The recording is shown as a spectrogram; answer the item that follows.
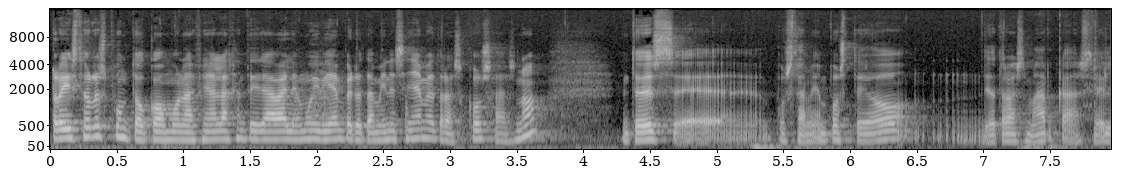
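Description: With a fairly low pitch and fairly even intonation, a woman speaks at a moderate pace in a plain, everyday voice. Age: 50s. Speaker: fashion influencer. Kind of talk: interview.

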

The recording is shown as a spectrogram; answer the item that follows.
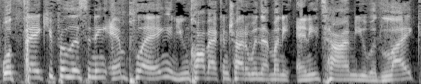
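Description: With music in the background, a man talks at a very fast pace in an animated tone. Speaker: radio host. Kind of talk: morning radio show banter. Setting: radio studio. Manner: animated, joking, bantering.

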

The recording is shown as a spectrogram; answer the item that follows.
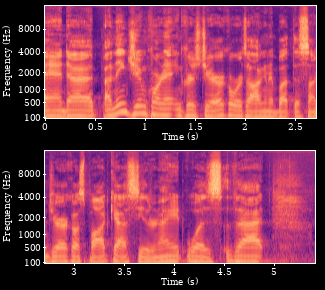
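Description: A man's medium-pitched voice at a very fast pace, with hardly any pauses, very even loudness and ordinary pitch variation. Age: 20s. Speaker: wrestling fan guest. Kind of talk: casual review chat. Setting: radio studio.

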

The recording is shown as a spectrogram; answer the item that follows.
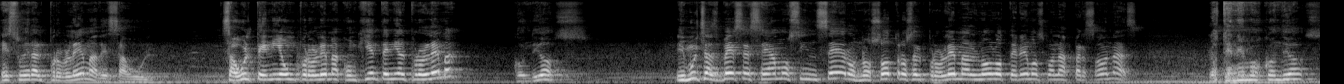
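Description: A man with an extremely high pitch speaks fairly slowly, with ordinary pitch variation. Audible room echo and noticeable background noise are present. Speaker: pastor. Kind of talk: sermon.

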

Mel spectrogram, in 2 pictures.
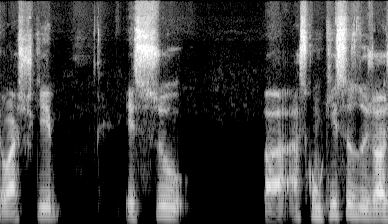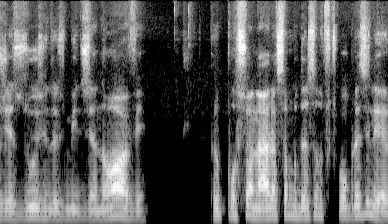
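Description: Speaking at a moderate pace with long, frequent pauses, a man with a medium pitch and ordinary pitch variation is heard in a dry, close recording with no echo that is very clean, with a silent background. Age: 40s. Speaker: football analyst. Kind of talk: podcast interview.

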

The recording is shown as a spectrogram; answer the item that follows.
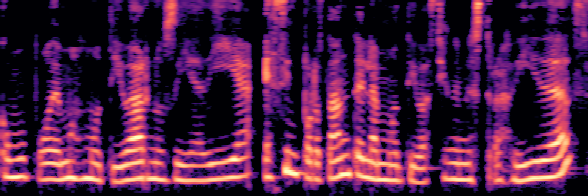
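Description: A woman speaks at a medium pitch and a moderate pace, her tone dark and mellow with ordinary pitch variation. The background is quiet. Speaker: podcast host. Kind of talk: casual chat.

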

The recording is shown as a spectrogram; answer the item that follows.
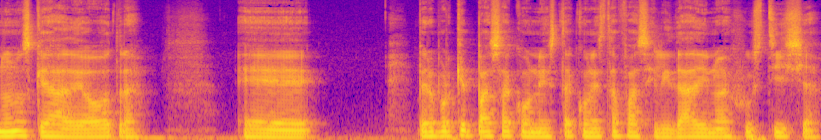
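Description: Over a silent background on a very clean recording, a man speaks at a fairly low pitch and moderate pace with fairly even intonation, very even loudness, and long, frequent pauses. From Mexico, Sierra de Puebla. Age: 40s. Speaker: high school teacher. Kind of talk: classroom talk; interview. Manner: halting, many fillers.

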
